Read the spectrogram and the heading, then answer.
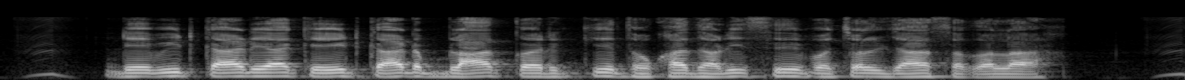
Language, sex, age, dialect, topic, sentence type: Bhojpuri, male, 25-30, Western, banking, statement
